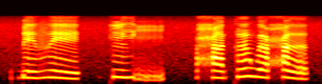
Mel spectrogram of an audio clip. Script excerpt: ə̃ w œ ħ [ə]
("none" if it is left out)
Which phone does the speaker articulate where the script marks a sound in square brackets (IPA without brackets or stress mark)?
ə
